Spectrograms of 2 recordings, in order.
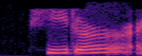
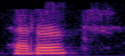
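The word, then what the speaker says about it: Peder Helland: And this particular arrangement is by Peter, I guess that's how you say it, P-E-D-E-R, maybe Peter, the Helland, H-E-L-L-A-N-D.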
